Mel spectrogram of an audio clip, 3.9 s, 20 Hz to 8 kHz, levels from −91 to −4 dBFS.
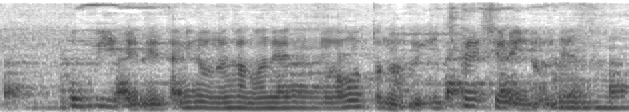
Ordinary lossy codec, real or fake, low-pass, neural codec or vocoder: none; fake; 7.2 kHz; vocoder, 22.05 kHz, 80 mel bands, HiFi-GAN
